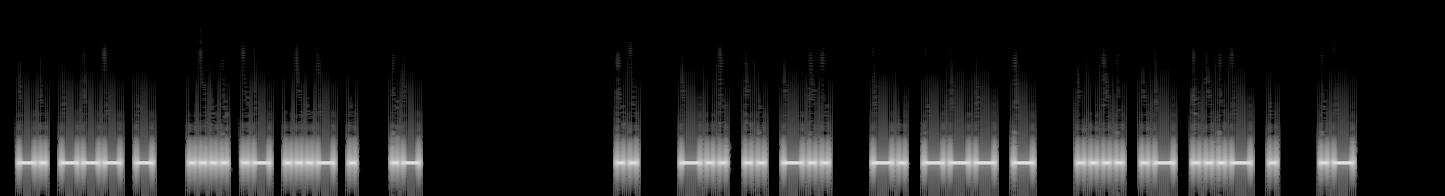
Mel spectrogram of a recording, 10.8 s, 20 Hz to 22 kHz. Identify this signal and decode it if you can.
Morse code, heard as a keyed tone, about 31 wpm, 700 Hz. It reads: NOT HAVE A I DID NOT HAVE A
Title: Speed-Racing - Sets of 5 Words 25wpm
